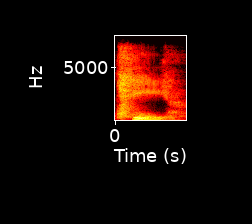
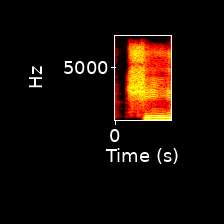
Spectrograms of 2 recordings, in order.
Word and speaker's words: Qi: the internal organs now Chi spelled Qi looks like it should be pronounced key but it's c-h-e-e she the rough uh translation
